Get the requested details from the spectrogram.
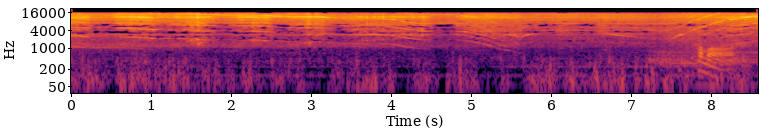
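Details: High-pitched whining drill with shifting pitch as it cuts, in a quiet room; dental handpiece doing an MOD Class II practice prep on the mandibular left first molar (tooth 19) in an articulator model without gingiva.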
